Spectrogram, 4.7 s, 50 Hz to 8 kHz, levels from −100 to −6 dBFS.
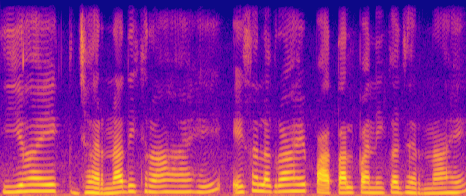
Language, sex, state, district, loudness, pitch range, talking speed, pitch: Hindi, female, Madhya Pradesh, Dhar, -18 LUFS, 205-250 Hz, 195 wpm, 230 Hz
